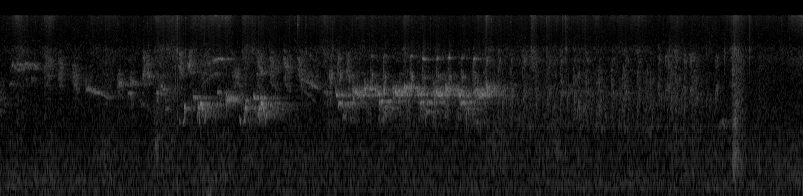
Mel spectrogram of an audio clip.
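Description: Faint songbird singing, a run of quick high chirping notes lasting a few seconds, over quiet garden background; a single short click near the end.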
